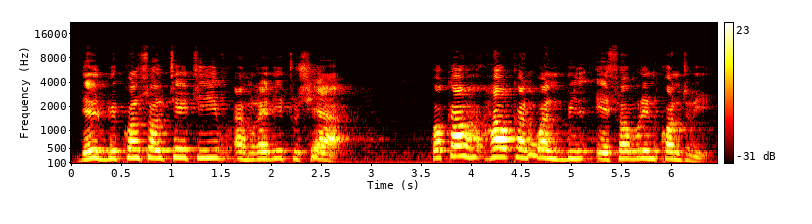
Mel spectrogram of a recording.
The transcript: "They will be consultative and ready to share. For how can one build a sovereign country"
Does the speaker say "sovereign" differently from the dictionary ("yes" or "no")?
no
